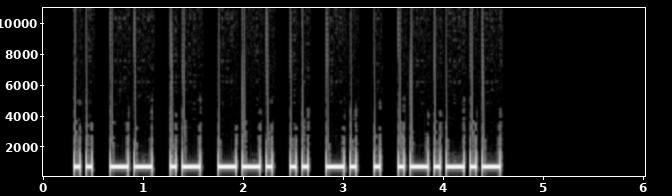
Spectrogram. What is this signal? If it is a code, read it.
Morse code, heard as a keyed tone, about 20 wpm, 700 Hz. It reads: IMAGINE.
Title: Sentences from Top 1400 Words 20wpm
